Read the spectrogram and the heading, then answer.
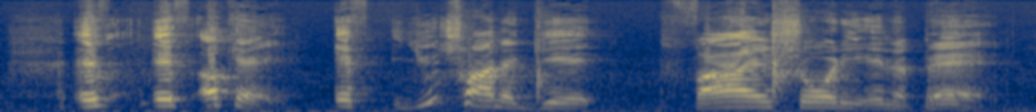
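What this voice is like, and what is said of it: Sudden New York accent. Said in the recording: “I don't know why my accent just changed... New York, like the New York just jumped.”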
